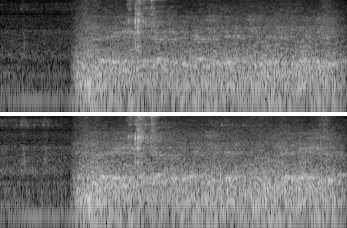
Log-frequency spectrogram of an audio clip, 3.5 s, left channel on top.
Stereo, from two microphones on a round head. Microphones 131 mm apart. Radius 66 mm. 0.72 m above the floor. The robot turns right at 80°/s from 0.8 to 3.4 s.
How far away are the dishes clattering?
About 4 m.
